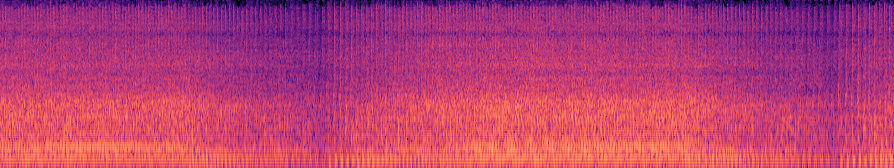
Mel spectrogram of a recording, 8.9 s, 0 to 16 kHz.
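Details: Curbside-found Snapper Hi-Vac push mower now running on its own. The throttle lever hits the ground at about 2/3, so it revs high. Fast single-cylinder sound, pitch sagging and recovering every few seconds. Running, high idle.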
